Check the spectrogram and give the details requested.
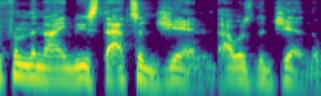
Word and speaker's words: Djinn: the Jin and it's it looks like it's spelled D Jin but it's that's actually the D is kind of Silent kind of like Jango like gin that's the how you do it and a Jin is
